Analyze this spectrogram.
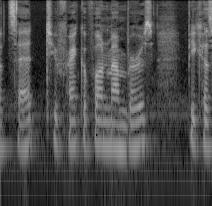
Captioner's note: speaking French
